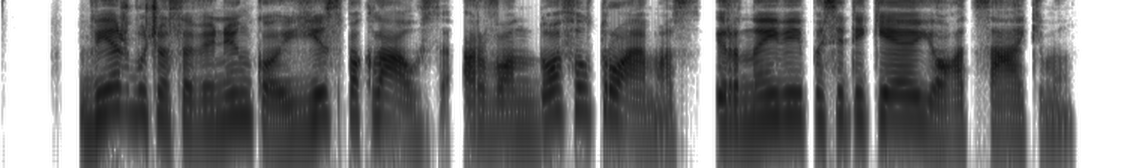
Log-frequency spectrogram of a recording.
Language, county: Lithuanian, Vilnius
